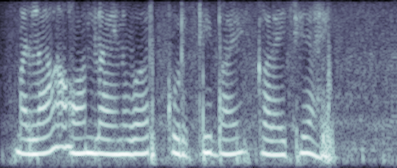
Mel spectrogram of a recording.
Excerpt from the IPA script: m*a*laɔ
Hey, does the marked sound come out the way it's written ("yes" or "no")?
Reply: no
